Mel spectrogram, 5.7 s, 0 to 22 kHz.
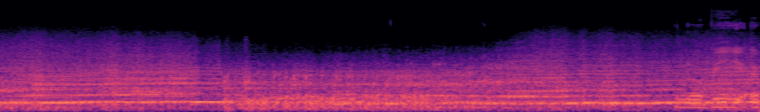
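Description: Lexus RC F touring car, number 56, racing at the Nurburgring in a sim racing series, its engine holding a steady high-revving drone close up with faint gear shifts, under light commentary.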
